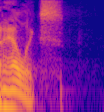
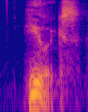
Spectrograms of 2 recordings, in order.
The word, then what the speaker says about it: Helix: Helix. Not Helix. Helix. Look, I know some of you are sleeping on saggy old mattresses at night, and you deserve better than that. Give yourself an upgrade with Helix Sleep.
